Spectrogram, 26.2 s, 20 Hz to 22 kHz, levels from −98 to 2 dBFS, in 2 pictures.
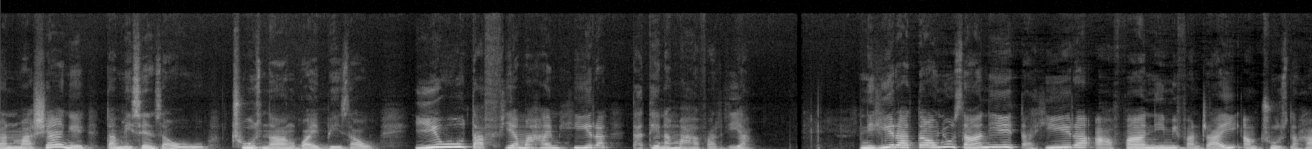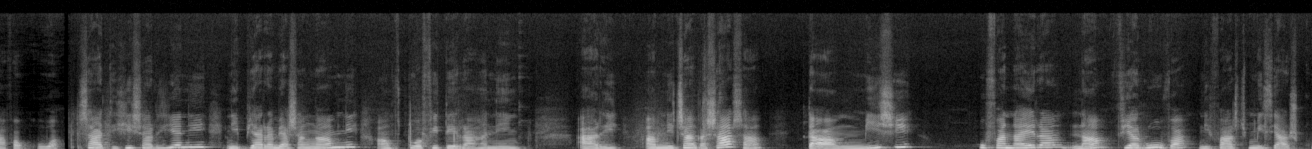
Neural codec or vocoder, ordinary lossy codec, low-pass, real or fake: none; none; none; real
